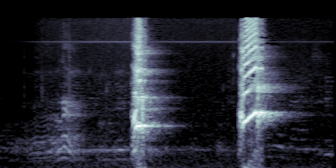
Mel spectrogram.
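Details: Yorkshire terrier named Zizel, playing with her new mouse toy, gives two sharp, high-pitched barks about a second apart, each a short bright burst. Soft murmuring is heard faintly before them.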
